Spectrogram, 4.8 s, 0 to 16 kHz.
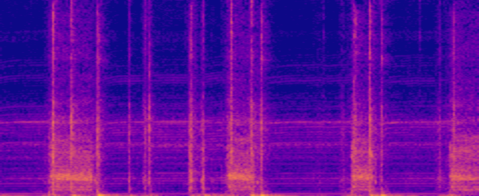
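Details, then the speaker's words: Paslode IM350+ nail gun after fan motor replacement: steady low motor hum under bursts of sharp spark ticking, solid green light; new fan motor running properly. "So now motor start up. You get your solid green light and you'll hear your motor actually running"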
